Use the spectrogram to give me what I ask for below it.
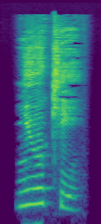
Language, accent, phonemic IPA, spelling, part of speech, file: Swahili, Kenya, /ˈɲu.ki/, nyuki, noun, Sw-ke-nyuki.flac
- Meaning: bee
